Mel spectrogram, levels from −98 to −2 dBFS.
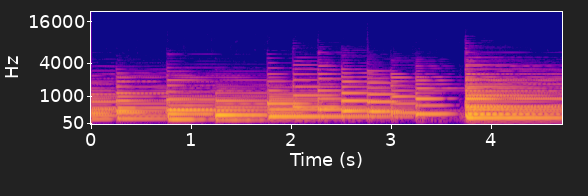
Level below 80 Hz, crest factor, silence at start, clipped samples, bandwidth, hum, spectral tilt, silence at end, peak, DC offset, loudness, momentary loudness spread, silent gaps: -76 dBFS; 18 dB; 0 s; under 0.1%; 6.2 kHz; none; -9 dB/octave; 0 s; -8 dBFS; under 0.1%; -26 LUFS; 7 LU; none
